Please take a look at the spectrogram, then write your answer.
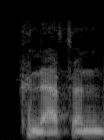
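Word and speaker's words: Cynefin: It's pronounced kfphan despite the way it's spelled and has four different parts of the model.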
